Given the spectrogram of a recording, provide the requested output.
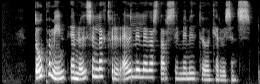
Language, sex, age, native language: Icelandic, female, 50-59, Icelandic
